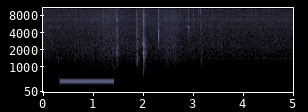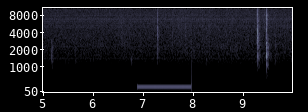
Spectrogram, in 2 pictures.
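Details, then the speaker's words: Pure-tone audiometry over headphones in a simulated (roleplay) ENT hearing retest for clogged ears: two steady tones, higher then lower, about a second each, with soft handling clicks. "Vous vous souvenez de l'exercice où l'on lève la main du côté où l'on entend le son ? Bien. Ça devrait commencer dans quelques secondes."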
